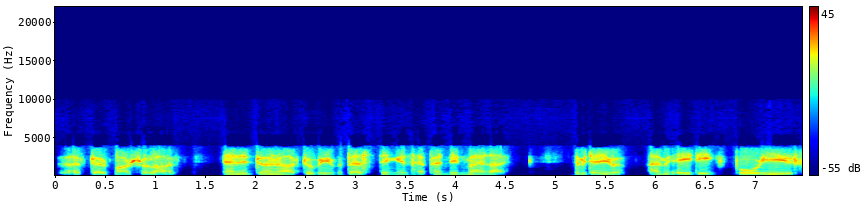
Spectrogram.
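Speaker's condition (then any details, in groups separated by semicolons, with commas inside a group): Parkinson's disease; Parkinson's disease detected about 8 years ago; age 84, symptoms not detectable by others, daily yoga (teaches 2 hours, practices 1 hour), walks 3 miles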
